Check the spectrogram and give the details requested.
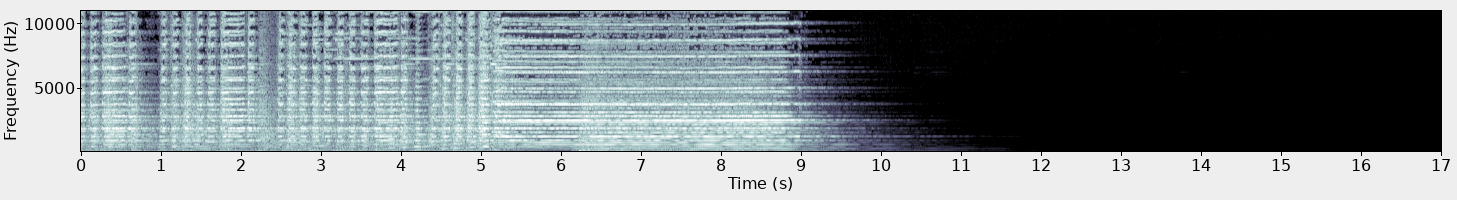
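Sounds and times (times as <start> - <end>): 
wind instrument fanfare: 0.0 - 10.2.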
